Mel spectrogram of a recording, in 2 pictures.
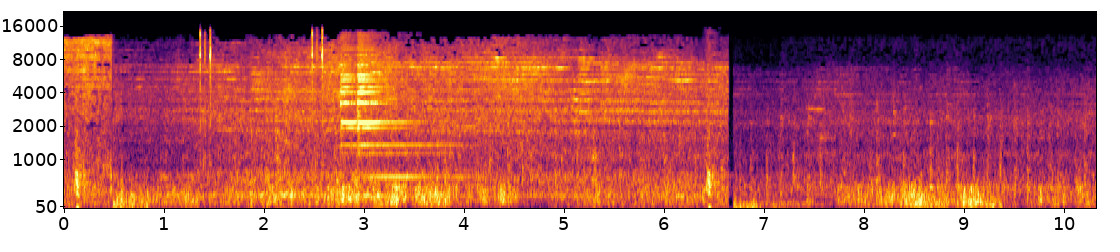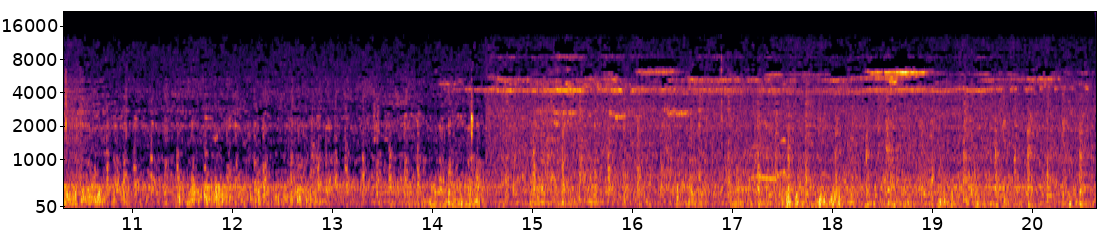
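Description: Indian Railways diesel locomotive hauling a passenger express, sounding a horn blast of about a second and a half a few seconds in. After two abrupt cuts, passenger coaches roll past with wheels rattling on the track and a high steady squeal, typical of wheel flanges on a curve.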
